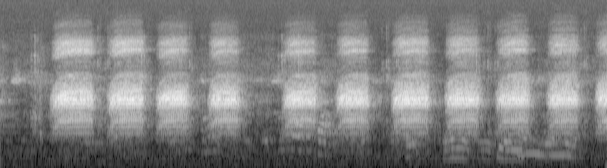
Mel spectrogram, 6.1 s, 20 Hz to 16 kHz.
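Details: Spotted nutcracker at Okuniwa Nature Park, Japan, recorded 6 September 2021: a loud harsh rasping call repeated about twice per second in a steady series of ten notes, with faint low chatter beneath.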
